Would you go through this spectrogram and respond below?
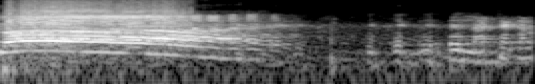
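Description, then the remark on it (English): A huge crowd of lakhs of voices roars in joy as Lord Baladev's crown appears through the lion gate, a loud sustained swell that breaks off after a moment and settles into a lower, scattered murmur with occasional cries. “And then you have, I don't know how many lakhs of voices all go”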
